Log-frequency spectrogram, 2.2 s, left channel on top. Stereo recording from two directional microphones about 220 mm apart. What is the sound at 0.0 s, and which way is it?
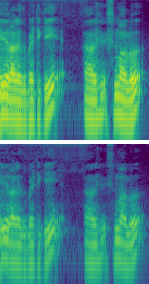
Speech, 40° left (ahead or behind).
